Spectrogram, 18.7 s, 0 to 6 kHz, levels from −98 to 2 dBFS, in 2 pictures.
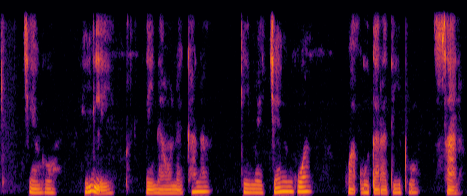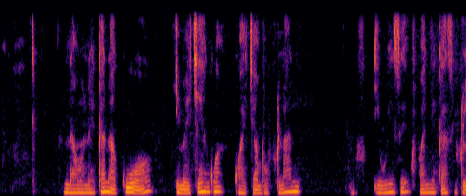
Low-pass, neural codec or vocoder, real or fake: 5.4 kHz; none; real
